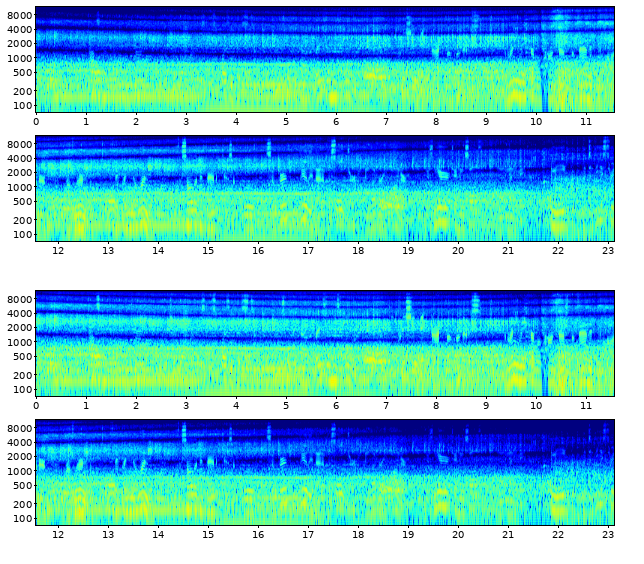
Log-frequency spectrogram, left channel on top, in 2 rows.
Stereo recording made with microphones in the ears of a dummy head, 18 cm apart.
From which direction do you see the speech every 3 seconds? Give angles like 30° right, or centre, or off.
70° right, 60° right, 50° right, 20° right, 10° left, 40° left, 50° left, 50° left.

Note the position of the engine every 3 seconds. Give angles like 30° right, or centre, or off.
50° right, 30° right, 10° right, 10° left, 30° left, 40° left, 40° left, 50° left.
